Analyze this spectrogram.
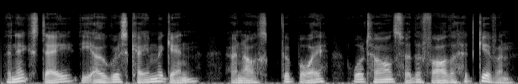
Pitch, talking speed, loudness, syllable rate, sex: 105 Hz, 195 wpm, -17 LUFS, 4.9 syllables/s, male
